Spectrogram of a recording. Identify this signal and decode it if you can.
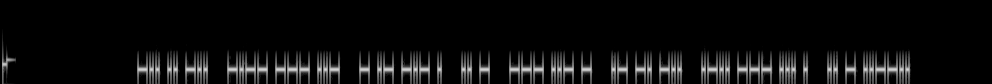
Morse code, heard as a keyed tone, about 40 wpm, 700 Hz. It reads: DID YOU TAKE IT OUT AND LOSE IT?
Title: Sentences from Top 1100 Words 40wpm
